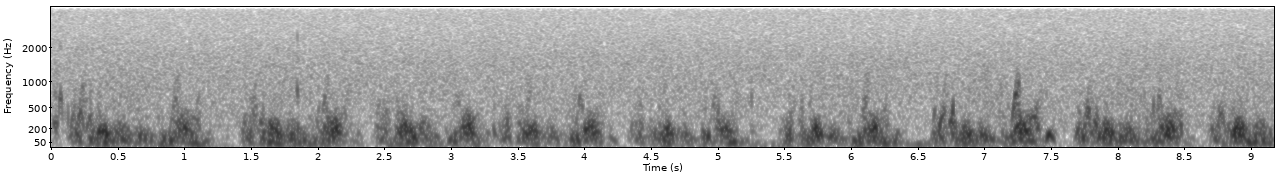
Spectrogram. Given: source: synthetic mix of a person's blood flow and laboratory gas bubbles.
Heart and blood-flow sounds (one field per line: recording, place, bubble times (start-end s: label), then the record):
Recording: Doppler ultrasound of blood flow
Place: precordium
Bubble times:
0.00-0.20 s: bubbles
1.83-1.86 s: bubbles
3.29-3.36 s: bubbles
4.96-5.04 s: bubbles
5.22-5.30 s: bubbles
From the record:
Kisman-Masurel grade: 121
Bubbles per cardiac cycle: 1 to 2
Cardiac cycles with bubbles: 10 to 50%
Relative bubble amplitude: barely perceptible (0.100 to 0.250)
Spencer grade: 2 (many but less than half of the cardiac periods contain bubble signals, singularly or in groups)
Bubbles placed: anywhere in the cardiac cycle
